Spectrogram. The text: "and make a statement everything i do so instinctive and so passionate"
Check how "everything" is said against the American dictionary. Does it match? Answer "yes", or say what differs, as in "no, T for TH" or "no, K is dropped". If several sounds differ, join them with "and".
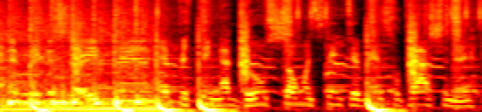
yes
